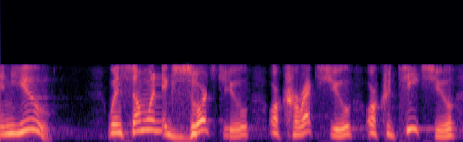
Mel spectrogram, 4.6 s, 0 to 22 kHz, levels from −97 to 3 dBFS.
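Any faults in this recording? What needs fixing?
Repeated packet loss (robotic sound) runs from 1.56 to 2.48 s, ending just before "or corrects you". Six short holes, the longest 58 ms, are each patched by extending the previous sound. About a quarter of that stretch is filled this way, so the speech turns choppy and robotic. The band stops at 4 kHz, which points to a G.711 call path. To prevent it, reduce the network loss or give the jitter buffer more depth so late packets still arrive in time.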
